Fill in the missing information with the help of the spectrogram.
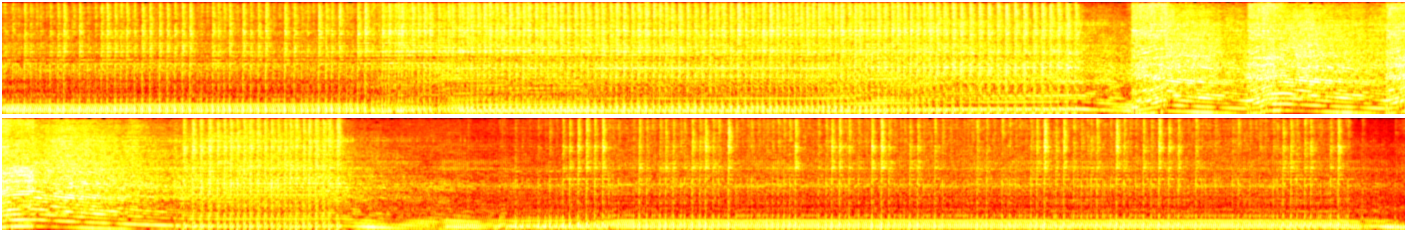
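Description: Yamaha RX-King two-stroke single-cylinder engine breathing through an aftermarket Creampie RM-type aluminium exhaust, idling. The revs creep up, the throttle is blipped several times in quick succession near the middle, and the engine settles back to a steady idle.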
